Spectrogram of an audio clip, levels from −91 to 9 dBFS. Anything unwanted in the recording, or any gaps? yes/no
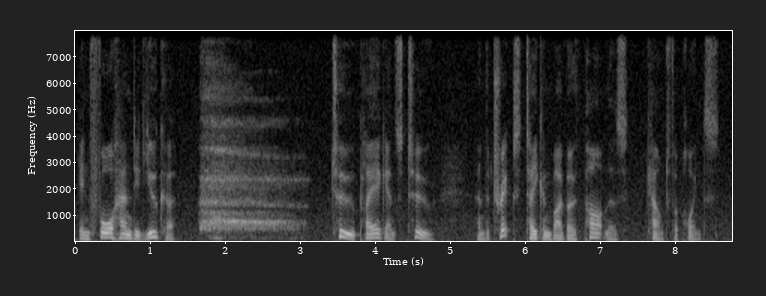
yes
